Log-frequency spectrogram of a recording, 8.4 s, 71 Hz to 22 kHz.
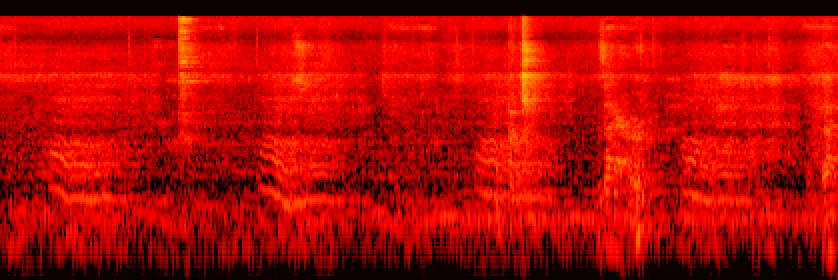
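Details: Snoring: soft, pitched, slightly whistling snores recurring about every two seconds, roughly 27 a minute, over faint room noise.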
